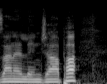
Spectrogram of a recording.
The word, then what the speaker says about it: Zanele Njapha: Her name is Zanele Njapha, and she is the founder of Zootiful.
